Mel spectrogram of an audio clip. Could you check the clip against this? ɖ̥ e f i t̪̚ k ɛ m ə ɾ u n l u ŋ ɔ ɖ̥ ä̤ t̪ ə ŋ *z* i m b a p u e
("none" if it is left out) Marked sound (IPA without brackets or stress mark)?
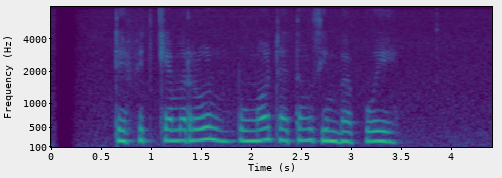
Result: z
